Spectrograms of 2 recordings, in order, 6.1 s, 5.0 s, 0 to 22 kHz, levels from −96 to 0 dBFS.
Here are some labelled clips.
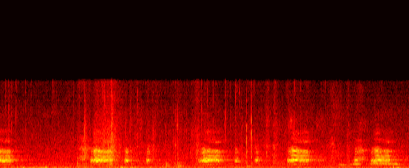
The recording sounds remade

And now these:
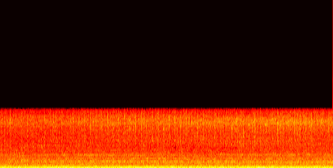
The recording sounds remade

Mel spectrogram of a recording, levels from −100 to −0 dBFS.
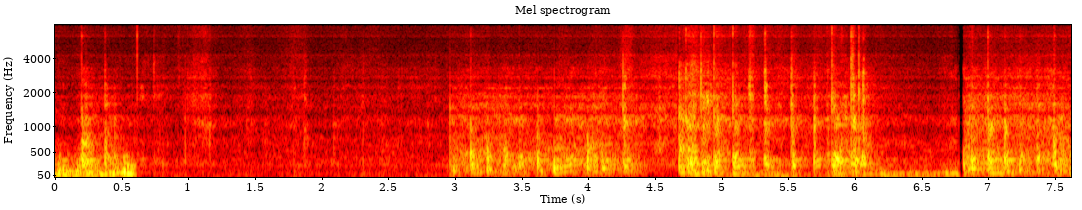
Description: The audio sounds remade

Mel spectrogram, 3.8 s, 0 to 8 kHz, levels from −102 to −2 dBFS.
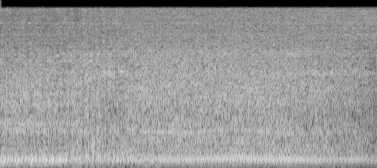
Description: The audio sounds recorded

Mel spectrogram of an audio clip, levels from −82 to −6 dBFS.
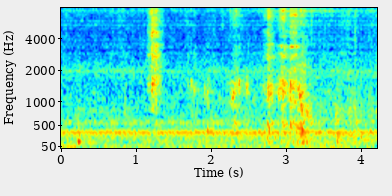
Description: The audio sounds remade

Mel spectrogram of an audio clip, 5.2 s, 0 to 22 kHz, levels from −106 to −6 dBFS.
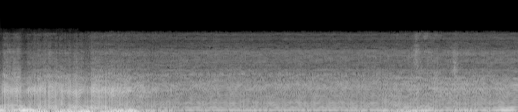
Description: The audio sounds remade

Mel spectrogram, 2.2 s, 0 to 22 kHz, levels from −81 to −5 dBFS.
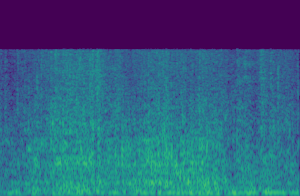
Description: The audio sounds recorded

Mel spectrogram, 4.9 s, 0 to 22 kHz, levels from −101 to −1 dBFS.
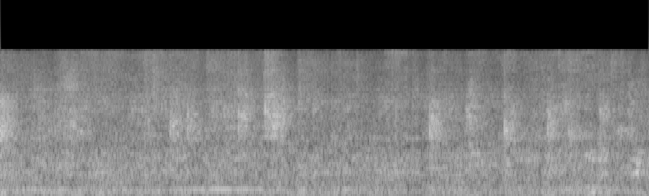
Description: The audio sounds remade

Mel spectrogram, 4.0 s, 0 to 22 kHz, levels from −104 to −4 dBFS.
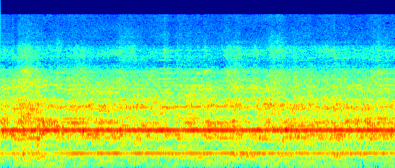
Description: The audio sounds remade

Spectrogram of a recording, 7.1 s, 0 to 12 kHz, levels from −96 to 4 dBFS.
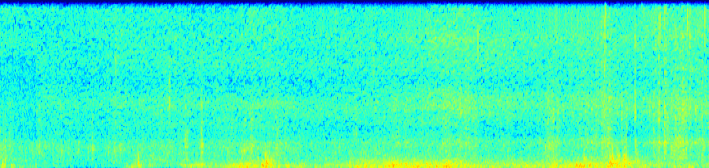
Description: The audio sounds recorded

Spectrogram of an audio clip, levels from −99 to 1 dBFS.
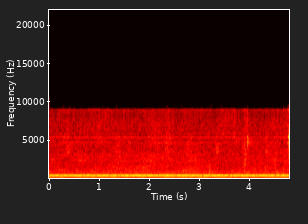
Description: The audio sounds remade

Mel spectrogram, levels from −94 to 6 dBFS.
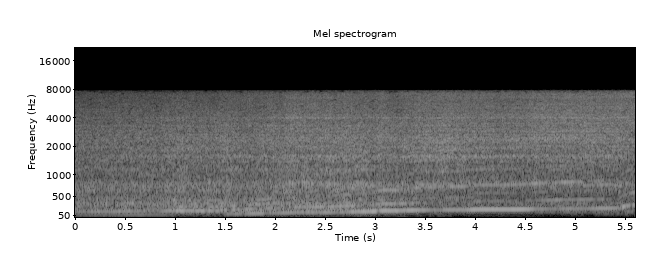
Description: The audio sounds recorded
